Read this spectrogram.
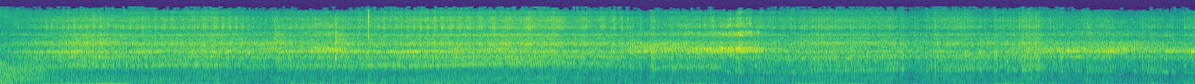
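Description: Other go-kart engines whine nearby.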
